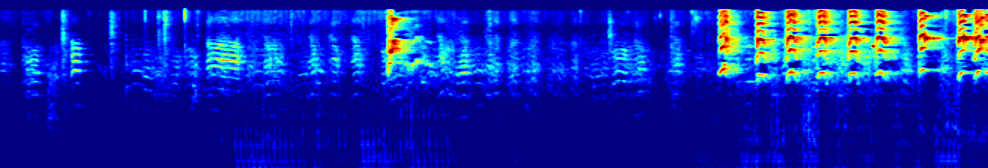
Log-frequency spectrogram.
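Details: Zebra finch colony kept together with Bengalese finches: scattered chattering notes, then from midway a dense run of loud, nasal, harmonic beeping calls repeated rapidly, with low thumps and wing flutters earlier.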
